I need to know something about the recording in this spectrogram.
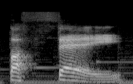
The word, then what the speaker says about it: buffet: five words from today the first one being Buffet sounds like it ends with the name why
